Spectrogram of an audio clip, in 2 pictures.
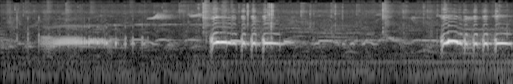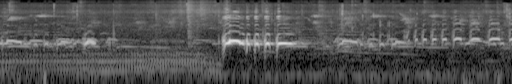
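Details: Loud local zebra dove singing in Indonesia as a tutor to prompt other doves to sing. Three loud bursts of quick stuttering notes, each ending in a clear coo, come every two to three seconds over a faint low drone.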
